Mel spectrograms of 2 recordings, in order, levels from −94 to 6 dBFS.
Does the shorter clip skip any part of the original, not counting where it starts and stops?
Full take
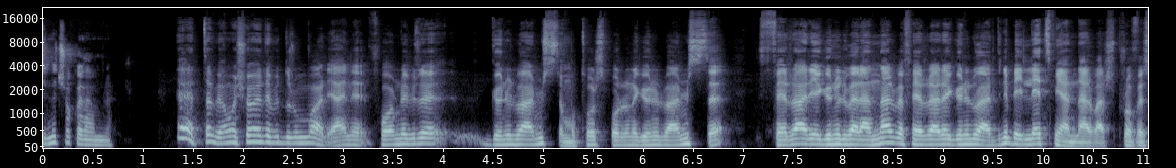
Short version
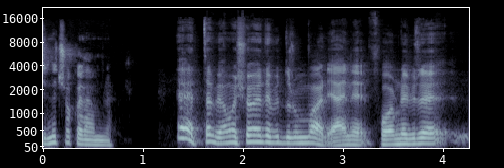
no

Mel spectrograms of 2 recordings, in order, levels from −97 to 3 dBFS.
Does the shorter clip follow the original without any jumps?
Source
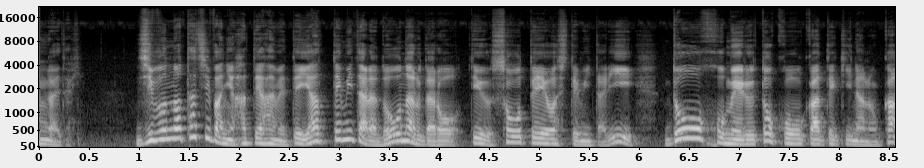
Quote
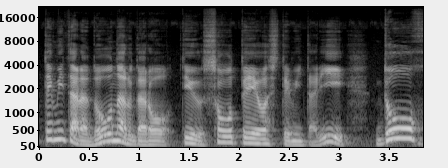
yes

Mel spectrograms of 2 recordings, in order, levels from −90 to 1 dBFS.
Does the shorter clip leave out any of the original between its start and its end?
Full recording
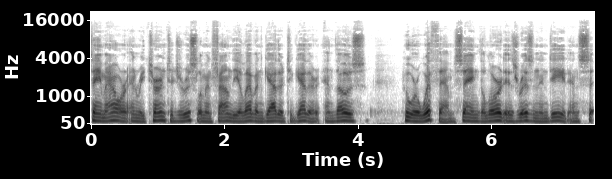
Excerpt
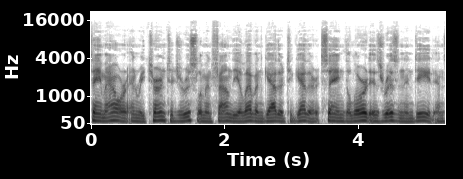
yes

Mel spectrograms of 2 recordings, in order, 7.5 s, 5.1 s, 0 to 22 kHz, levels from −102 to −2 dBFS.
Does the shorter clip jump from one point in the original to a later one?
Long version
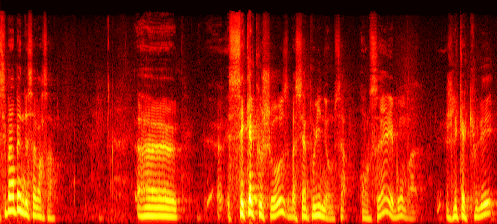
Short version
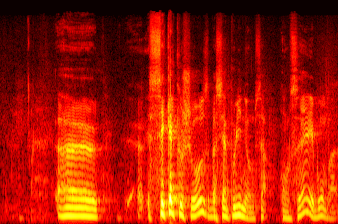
no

